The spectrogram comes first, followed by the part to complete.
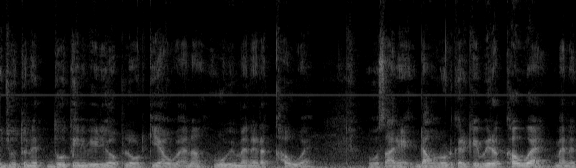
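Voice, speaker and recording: A man's voice: medium pitch, a little mellow, slight background noise. A man speaks in a mid-range voice, lecturing a commenter head-on. His heated rant runs on in short, pointed phrases. It is a vlog talk aimed straight at the camera. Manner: scolding, addresses a commenter directly. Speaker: vlogger.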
